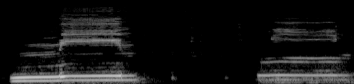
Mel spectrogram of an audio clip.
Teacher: মিম হচ্ছে ঠোঁট খোলার আগেই সাউন্ডটা তৈরি হয়ে যায়, কারণ নাক দিয়ে বের করছি।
